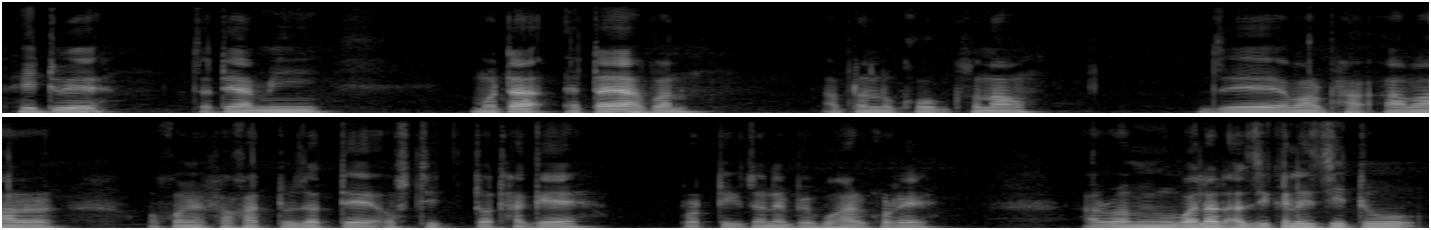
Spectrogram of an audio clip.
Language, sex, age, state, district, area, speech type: Assamese, male, 30-45, Assam, Dhemaji, rural, spontaneous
